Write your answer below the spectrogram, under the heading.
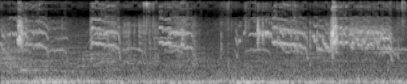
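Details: Lovebirds chirping in harsh, high squeaky bursts, short clusters of rapid notes with brief pauses between, a louder click near the end, low hum behind.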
